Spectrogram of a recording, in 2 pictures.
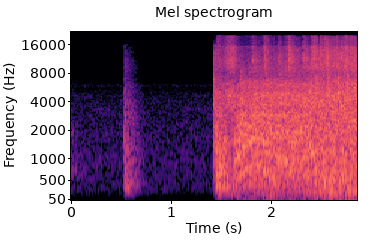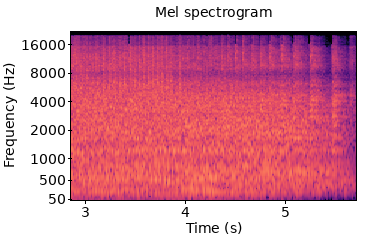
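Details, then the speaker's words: Husqvarna LGT2654 mower, Briggs V-twin, started after the carb jets were sprayed clear: it catches after a short crank and runs loud and rough with a lumpy beat. Running on one cylinder; possibly a pushrod or cylinder head issue. "Oh, it's definitely on one cylinder. At least right there."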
